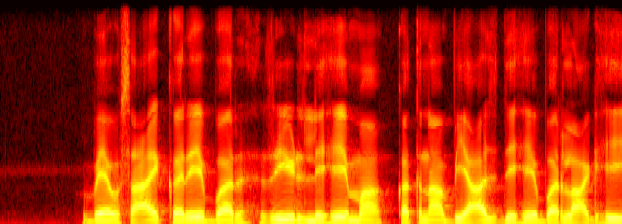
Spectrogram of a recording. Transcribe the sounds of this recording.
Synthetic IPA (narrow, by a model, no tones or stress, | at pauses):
ʋjəʋsaːjkəɾebəɾɾiːɽleɦemãkət̪nabɪjaːd͡ʒd̪eːɦebəɾlaːɡɦiː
